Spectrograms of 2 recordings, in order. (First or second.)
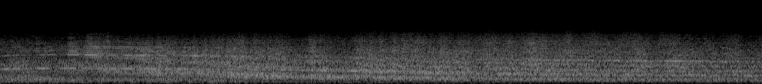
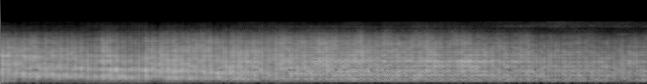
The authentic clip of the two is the first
